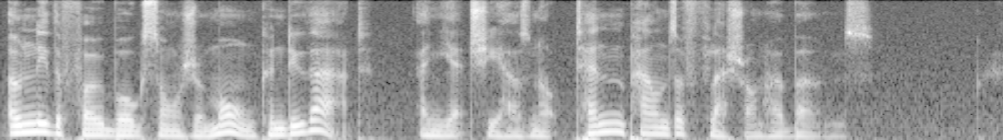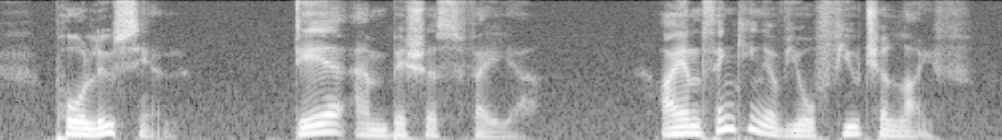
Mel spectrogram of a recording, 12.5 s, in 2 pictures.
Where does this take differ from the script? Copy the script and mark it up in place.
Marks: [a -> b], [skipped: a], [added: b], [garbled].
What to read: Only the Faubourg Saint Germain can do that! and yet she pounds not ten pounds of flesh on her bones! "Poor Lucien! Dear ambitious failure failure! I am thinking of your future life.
Only the Faubourg Saint Germain can do that! and yet she [pounds -> has] not ten pounds of flesh on her bones! "Poor Lucien! Dear ambitious failure [skipped: failure!] I am thinking of your future life.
